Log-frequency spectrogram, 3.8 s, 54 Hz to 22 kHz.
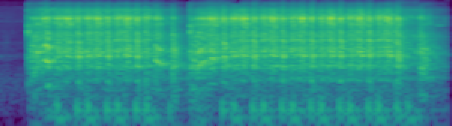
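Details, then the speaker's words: Honda TRX350 Rancher two-wheel-drive manual-shift ATV, crashed and rough: starter cranks with steady chugging rhythm about three seconds but never catches; no spark at plug. "nothing happens no Sparky well one of the reasons this thing could have no spark well we have a crankshaft pickup sensor down on the stator then we have wiring we have a CDI box and then we also have ignition controlling stuff like the key switch and also the stop switch up on the handlebar"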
